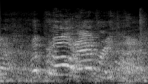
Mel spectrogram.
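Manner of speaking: squealing, very high-pitched American crowd cheer. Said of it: "kind of American audience vibe".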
